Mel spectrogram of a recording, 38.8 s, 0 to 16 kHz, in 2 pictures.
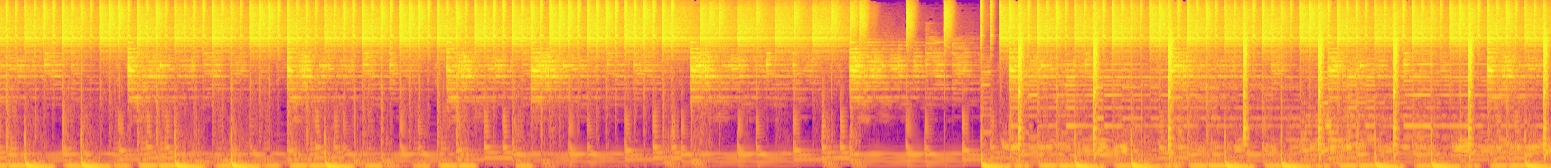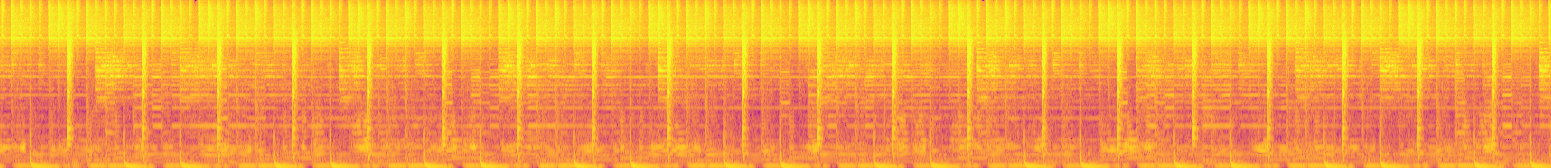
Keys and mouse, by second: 0.6 click, 1.6 click, 2.4 click, 2.6 click, 3.0 click, 4.5 click, 4.9 click, 5.4 click, 7.8 click, 11.8 ctrl+s, 11.9-14.4 typing, 12.8 drag, 15.7 s, 16.2 click, 16.7 ctrl+p, 17.1 r, 17.1 z, 17.8 ctrl+s, 18.2 click, 18.6 g, 18.7 y, 19.3 ctrl+s, 19.6 click, 19.7 click, 20.0 click, 20.5 ctrl+s, 20.6 g, 20.6 y, 21.7 right click, 21.9-29.3 typing, 22.3 ctrl+s, 28.4 ctrl+s, 28.6 click, 29.0 alt+v, 30.7 z, 31.0 click, 31.8 z, 32.1 shift+click, 32.9 click, 33.4 click, 34.7 click, 35.5 ctrl+s, 35.5 space, 35.9 space, 37.9 Tab, 38.1 click, 38.6 a.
